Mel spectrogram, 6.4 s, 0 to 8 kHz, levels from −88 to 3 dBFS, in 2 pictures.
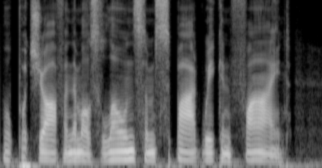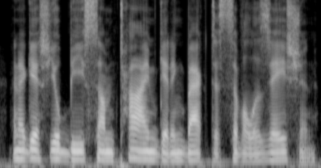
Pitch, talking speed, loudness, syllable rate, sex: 90 Hz, 215 wpm, -19 LUFS, 5.3 syllables/s, male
